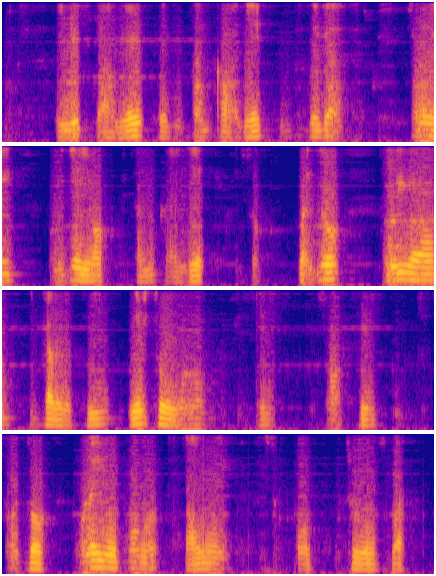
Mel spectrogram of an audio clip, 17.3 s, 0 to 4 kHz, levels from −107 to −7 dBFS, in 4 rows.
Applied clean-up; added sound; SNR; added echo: neural separator model SepFormer WHAMR!.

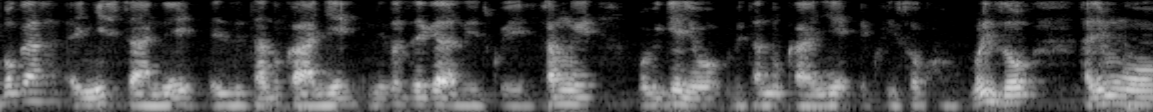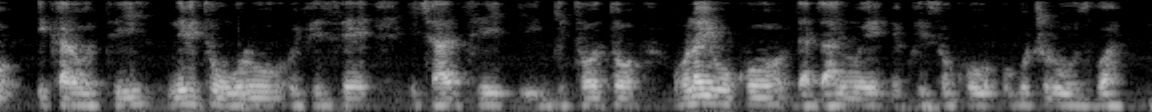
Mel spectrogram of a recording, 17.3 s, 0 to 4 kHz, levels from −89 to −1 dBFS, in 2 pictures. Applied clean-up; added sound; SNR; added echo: none; none; none; none.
